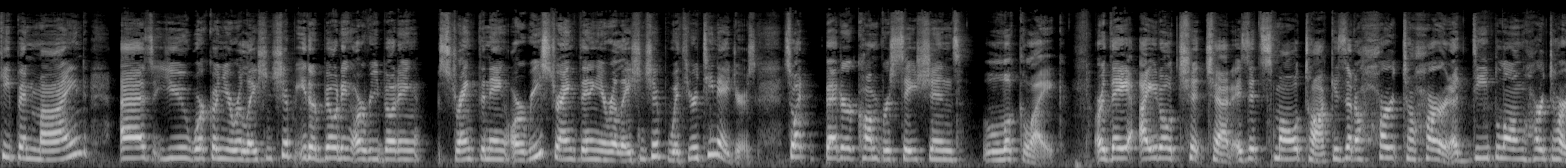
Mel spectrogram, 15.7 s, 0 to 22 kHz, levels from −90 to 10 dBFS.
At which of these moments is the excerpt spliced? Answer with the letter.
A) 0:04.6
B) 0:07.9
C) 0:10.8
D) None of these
B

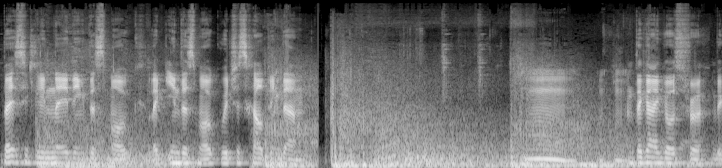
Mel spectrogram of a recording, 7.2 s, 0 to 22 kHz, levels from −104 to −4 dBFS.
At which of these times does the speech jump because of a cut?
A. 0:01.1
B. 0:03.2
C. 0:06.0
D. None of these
B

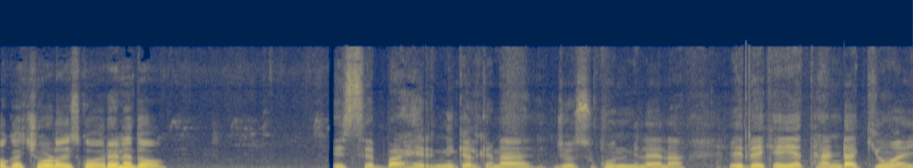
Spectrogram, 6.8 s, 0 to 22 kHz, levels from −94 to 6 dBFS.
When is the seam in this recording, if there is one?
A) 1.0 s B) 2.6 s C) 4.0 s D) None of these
D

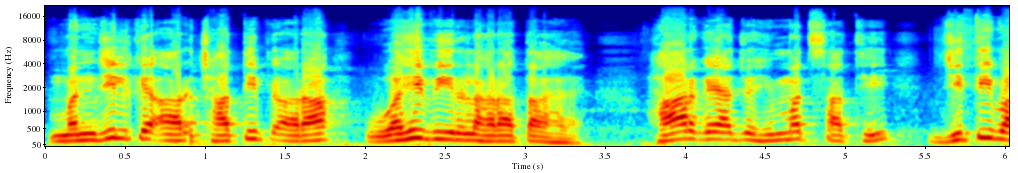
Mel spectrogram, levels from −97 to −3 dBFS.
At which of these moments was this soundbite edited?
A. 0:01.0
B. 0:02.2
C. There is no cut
A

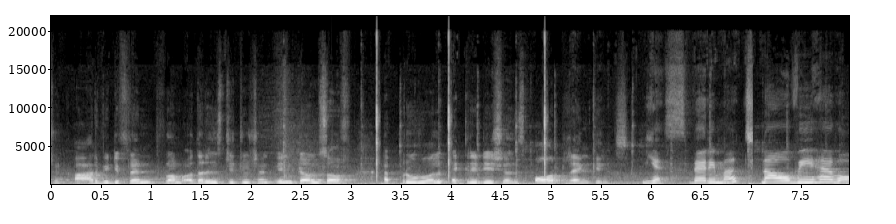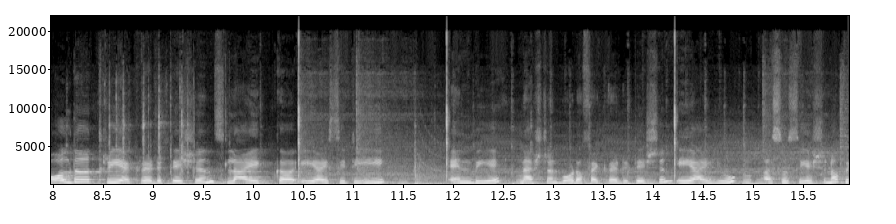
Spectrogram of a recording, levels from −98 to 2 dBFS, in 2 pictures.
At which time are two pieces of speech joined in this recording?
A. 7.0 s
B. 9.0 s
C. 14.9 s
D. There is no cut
A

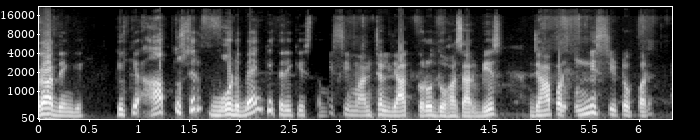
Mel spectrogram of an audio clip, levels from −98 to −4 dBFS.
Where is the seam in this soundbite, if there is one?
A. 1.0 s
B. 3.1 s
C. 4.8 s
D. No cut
B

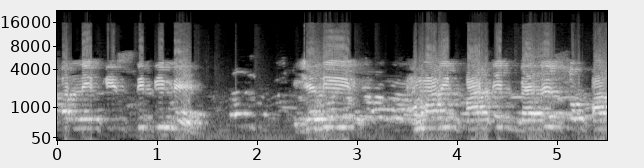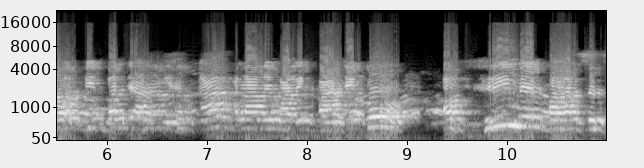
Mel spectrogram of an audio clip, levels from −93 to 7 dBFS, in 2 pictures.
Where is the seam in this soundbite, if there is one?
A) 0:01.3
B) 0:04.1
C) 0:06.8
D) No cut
C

